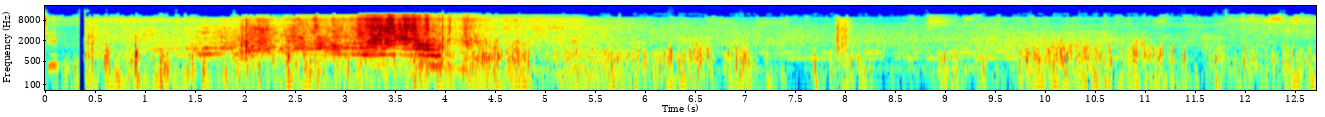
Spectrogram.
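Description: Sport motorcycle engine at full throttle on a drag run, its pitch rising as it pulls away.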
